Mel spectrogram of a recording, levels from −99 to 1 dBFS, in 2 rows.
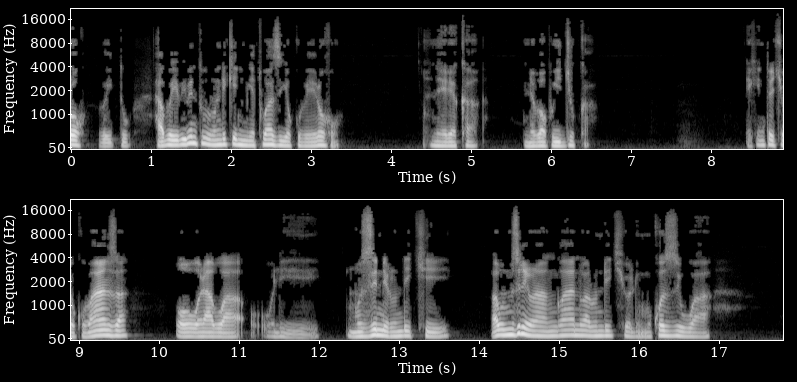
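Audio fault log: No faults are audible anywhere in this speech.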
